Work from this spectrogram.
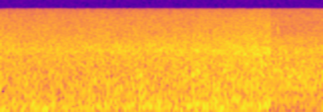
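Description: Ocean waves breaking and washing off a reef, a steady close rush of surf mixed with wind noise on the microphone, with no voices.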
